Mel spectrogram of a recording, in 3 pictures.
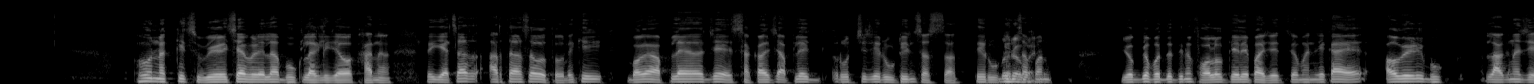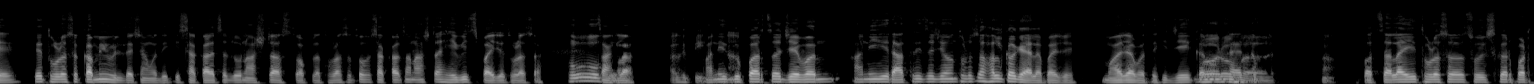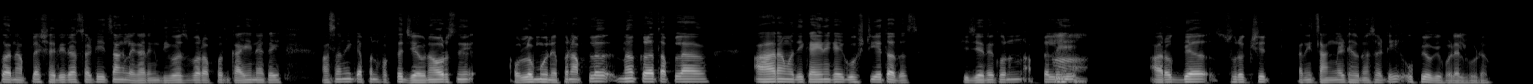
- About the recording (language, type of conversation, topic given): Marathi, podcast, घरच्या जेवणात पौष्टिकता वाढवण्यासाठी तुम्ही कोणते सोपे बदल कराल?
- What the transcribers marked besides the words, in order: tapping; in English: "रूटीन्स"; in English: "रूटीन्स"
